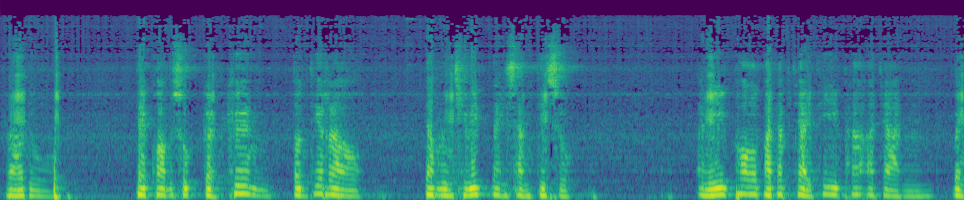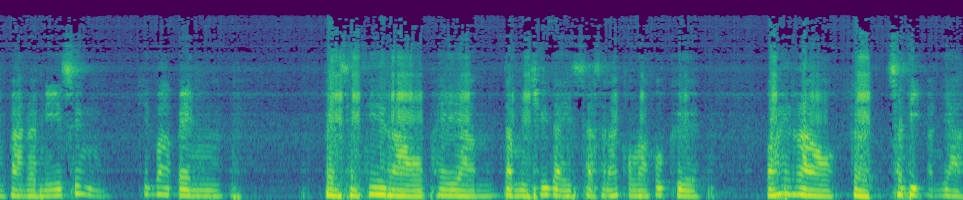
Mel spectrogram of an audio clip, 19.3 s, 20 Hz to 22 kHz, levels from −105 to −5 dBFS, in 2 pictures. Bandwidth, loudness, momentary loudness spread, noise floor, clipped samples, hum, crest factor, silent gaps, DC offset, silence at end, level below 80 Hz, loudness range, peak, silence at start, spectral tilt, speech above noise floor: 15.5 kHz; -21 LUFS; 11 LU; -52 dBFS; under 0.1%; none; 20 dB; none; under 0.1%; 0 s; -46 dBFS; 5 LU; -2 dBFS; 0.05 s; -5.5 dB/octave; 32 dB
